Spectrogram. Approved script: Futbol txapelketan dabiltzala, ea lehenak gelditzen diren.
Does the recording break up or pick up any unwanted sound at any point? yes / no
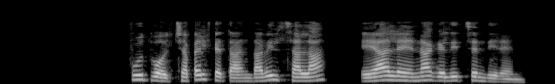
no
